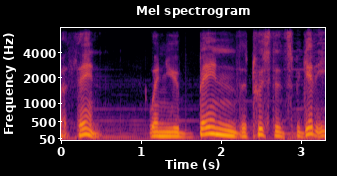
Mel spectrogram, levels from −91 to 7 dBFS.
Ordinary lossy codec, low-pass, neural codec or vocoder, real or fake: Opus, 24 kbps; 7.2 kHz; none; real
